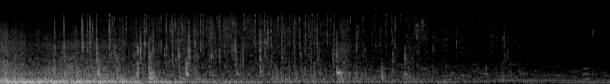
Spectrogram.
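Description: Rumble and falling rock debris after an explosives blast in a mine opening, with scattered ticks and patters that fade away over about five seconds.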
